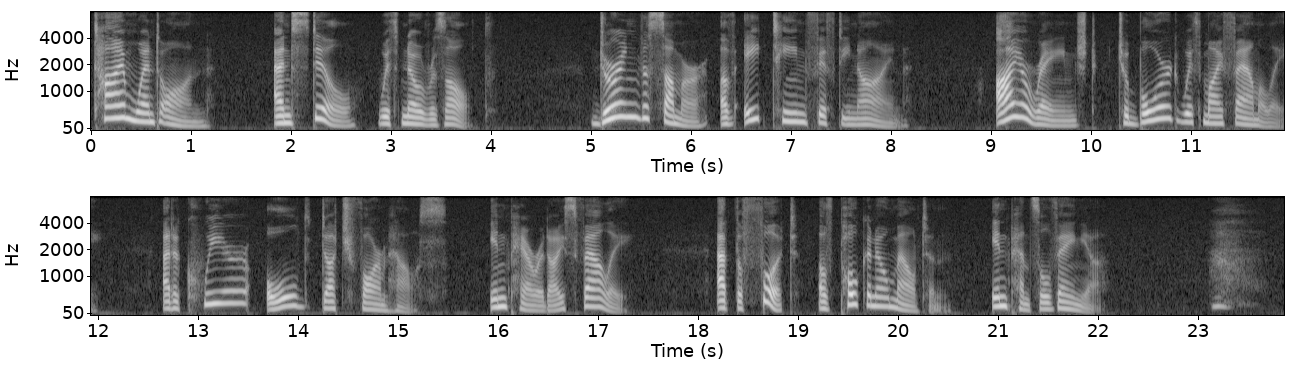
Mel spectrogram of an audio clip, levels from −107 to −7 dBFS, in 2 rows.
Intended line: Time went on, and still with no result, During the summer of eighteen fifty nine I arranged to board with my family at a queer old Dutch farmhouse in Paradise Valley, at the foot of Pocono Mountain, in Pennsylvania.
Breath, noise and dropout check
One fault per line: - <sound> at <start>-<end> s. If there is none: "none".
- sigh at 23.1-23.7 s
